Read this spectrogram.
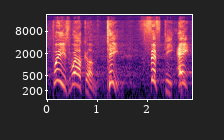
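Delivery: usual speaking voice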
